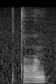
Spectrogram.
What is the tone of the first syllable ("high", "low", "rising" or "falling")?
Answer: high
